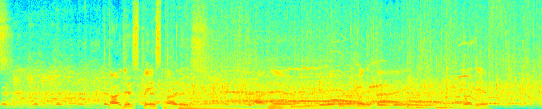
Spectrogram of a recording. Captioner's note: laughter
